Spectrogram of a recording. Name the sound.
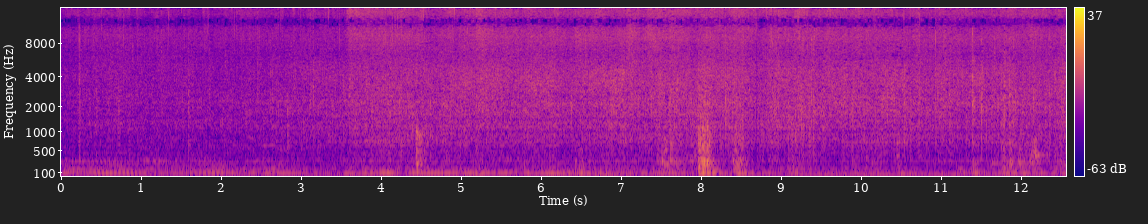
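frying drumstick leaves with onion in a pan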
